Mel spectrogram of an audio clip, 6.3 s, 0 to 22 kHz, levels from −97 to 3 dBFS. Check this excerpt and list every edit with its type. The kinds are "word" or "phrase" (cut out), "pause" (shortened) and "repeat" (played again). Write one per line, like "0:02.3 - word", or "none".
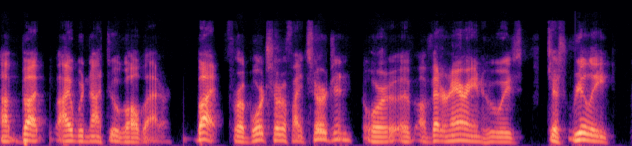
none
